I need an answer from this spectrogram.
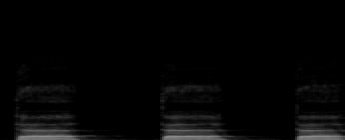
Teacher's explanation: Ta is actually pronounced from the top part of the tip of the tongue. The top part of the tip of the tongue when it hits the roots of the upper front incisors.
